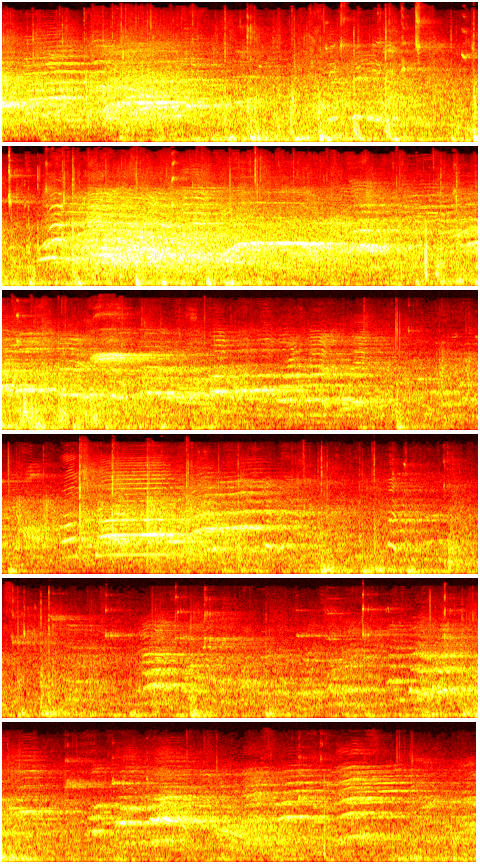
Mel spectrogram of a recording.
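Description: Indoor netball court sounds: trainers squeaking and feet and the ball thudding on the wooden floor, with players' calls and crowd voices echoing in the hall. Louder in the first half.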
